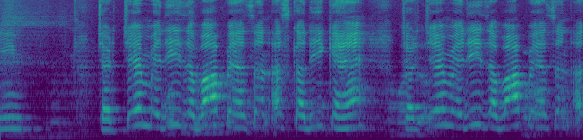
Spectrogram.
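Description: A young boy recites through a microphone.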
